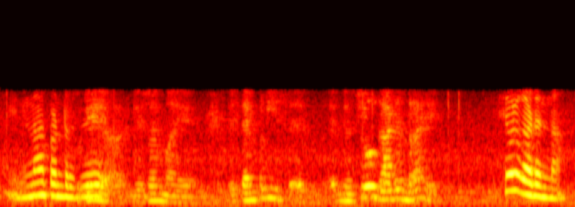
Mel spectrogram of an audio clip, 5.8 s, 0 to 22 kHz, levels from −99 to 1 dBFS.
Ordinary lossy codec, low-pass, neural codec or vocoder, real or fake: none; 3.6 kHz; none; real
